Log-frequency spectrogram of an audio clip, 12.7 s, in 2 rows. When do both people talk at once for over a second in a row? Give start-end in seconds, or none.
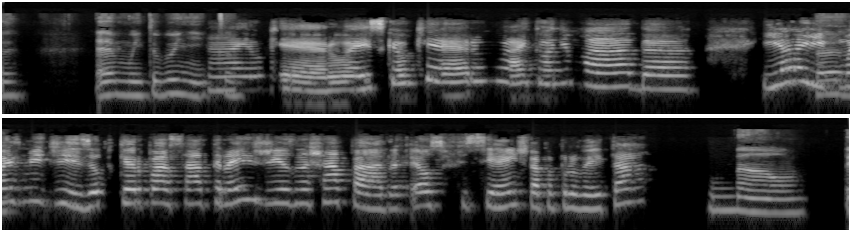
none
